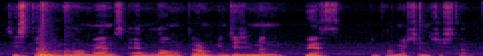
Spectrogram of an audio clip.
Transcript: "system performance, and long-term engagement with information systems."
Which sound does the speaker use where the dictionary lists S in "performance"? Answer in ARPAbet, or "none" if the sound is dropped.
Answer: S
